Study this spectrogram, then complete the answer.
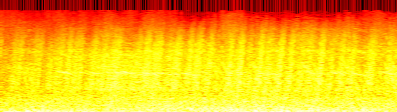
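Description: Laser blasts fire in rapid bursts.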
